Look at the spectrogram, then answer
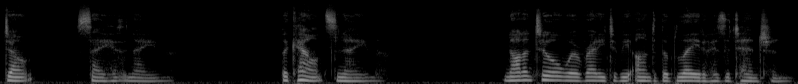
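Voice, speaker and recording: A woman playing a centuries-old vampire leader, speaking softly and breathily in an intimate ASMR roleplay. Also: sits low, little pitch movement, dry recording. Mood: grave, cautious. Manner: soft, breathy, measured, with whispered phrases. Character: centuries-old female vampire town leader, secretive, wistful, tender.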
